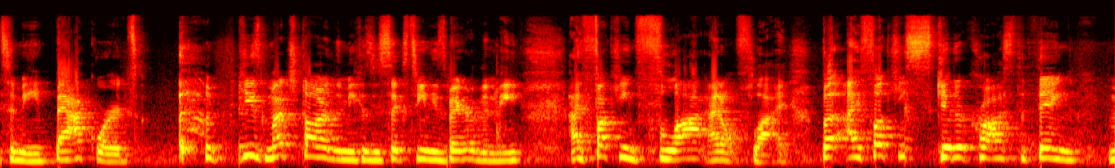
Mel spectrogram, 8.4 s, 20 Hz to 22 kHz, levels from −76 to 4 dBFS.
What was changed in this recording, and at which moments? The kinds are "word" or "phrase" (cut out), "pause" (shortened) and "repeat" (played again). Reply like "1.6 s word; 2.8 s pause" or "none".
1.8 s word; 3.4 s word; 6.8 s word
